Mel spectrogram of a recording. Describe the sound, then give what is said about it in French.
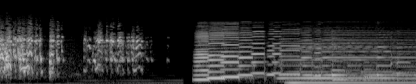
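A person imitates a turkey gobbling with a rapid, warbling burst of gobbles lasting under two seconds. A brief pause follows, then a short musical jingle with stepped notes. “please refrain from any gobbling.”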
